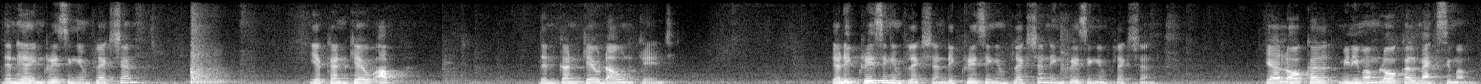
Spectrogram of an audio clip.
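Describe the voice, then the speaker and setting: A male maths teacher, dictating lecture notes slowly and repeating each phrase so students can write it down. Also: fairly high pitch, a little hiss or hum. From Sri Lanka. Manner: repeats phrases slowly for note-taking, spells words out.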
